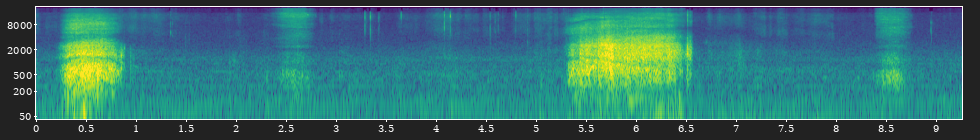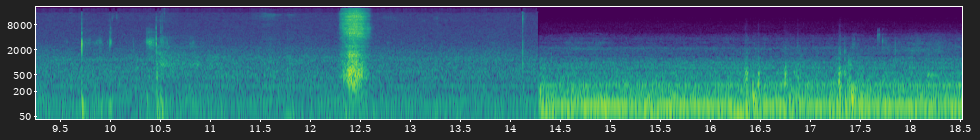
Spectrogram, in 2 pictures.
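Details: Female who is still sick: two loud explosive sneezes with quieter sniffs between, then a stretch of nose blowing; sneezing.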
